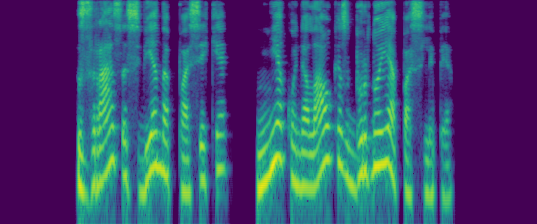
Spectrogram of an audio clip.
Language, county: Lithuanian, Alytus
